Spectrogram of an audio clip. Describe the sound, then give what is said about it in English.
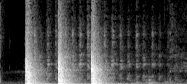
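Three firm knocks on a house door at night, in a quick, evenly spaced rhythm, each a sharp, loud thump with a brief fading ring, followed by quiet. “I was just about to turn my porch light off and go to bed when there was a knock at my door.”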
